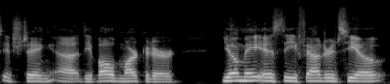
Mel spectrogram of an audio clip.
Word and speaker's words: Yomi: pronunciation as I said just pretend you're Japanese and you get it right all right here we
